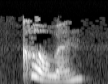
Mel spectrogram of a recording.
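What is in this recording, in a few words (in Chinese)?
"课文", Mandarin Chinese; chinese-flashcards; hsk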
